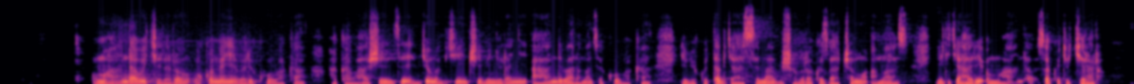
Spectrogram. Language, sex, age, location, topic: Kinyarwanda, female, 25-35, Nyagatare, government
